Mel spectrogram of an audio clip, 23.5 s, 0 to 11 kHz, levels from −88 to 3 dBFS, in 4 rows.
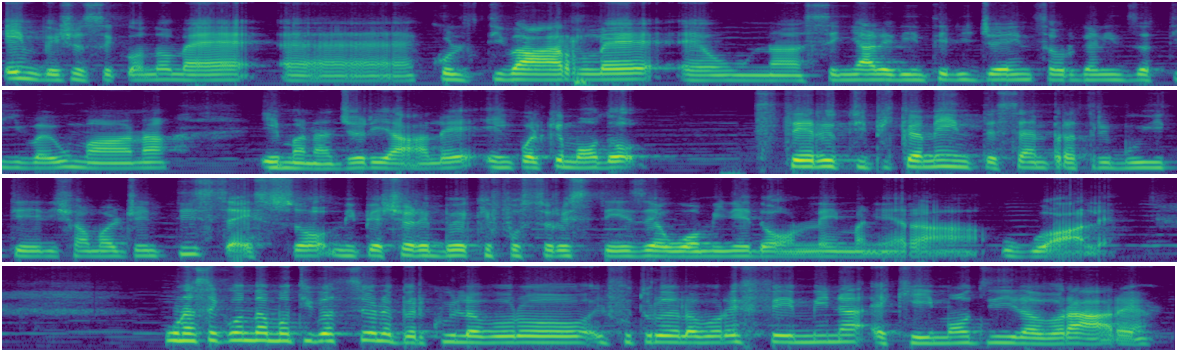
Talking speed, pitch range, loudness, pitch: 150 wpm, 170-205 Hz, -20 LUFS, 180 Hz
